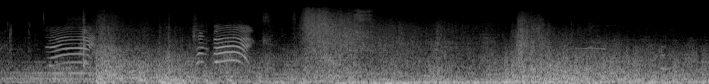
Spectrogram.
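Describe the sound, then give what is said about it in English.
A loud, steady roll of deep thunder from a storm with streaks of lightning rumbles throughout, with two short bursts of high, wavering chirps early on layered over the booming noise. The storm is over a jetty and a fishing boat. “The thunder and streaks of lightning make the man check the skies again.”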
